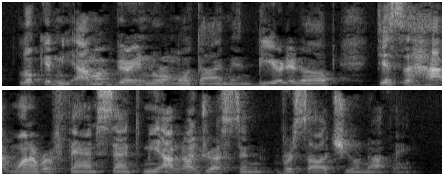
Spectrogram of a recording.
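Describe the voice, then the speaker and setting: With lively intonation and a fairly high pitch, a man talks through audible room echo. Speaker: forex trader teaching a course. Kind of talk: livestream lecture. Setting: live video stream. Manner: measured, teacher-like; casual, addresses viewers directly.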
